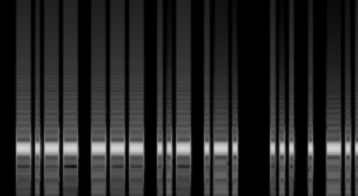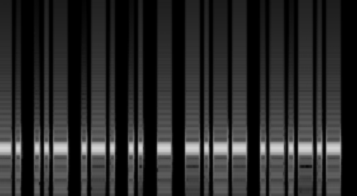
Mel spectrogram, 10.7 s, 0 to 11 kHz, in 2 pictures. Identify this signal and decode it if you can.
Morse code, heard as a keyed tone, about 17 wpm, 700 Hz. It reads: YOUR SECURITY.
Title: Sentences from Top 1000 Words - Review Part 4 - 17wpm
